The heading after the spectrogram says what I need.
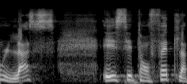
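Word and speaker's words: Law: à un Banquier Lass alors ça s'écrit l a mais on le on le dit bien de cette façon Lass et c'est en fait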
